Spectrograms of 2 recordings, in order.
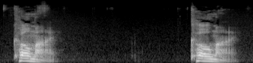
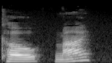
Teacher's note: You'll hear just the 2 syllables, komai, and the accent falls over the omicron, or over the omega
